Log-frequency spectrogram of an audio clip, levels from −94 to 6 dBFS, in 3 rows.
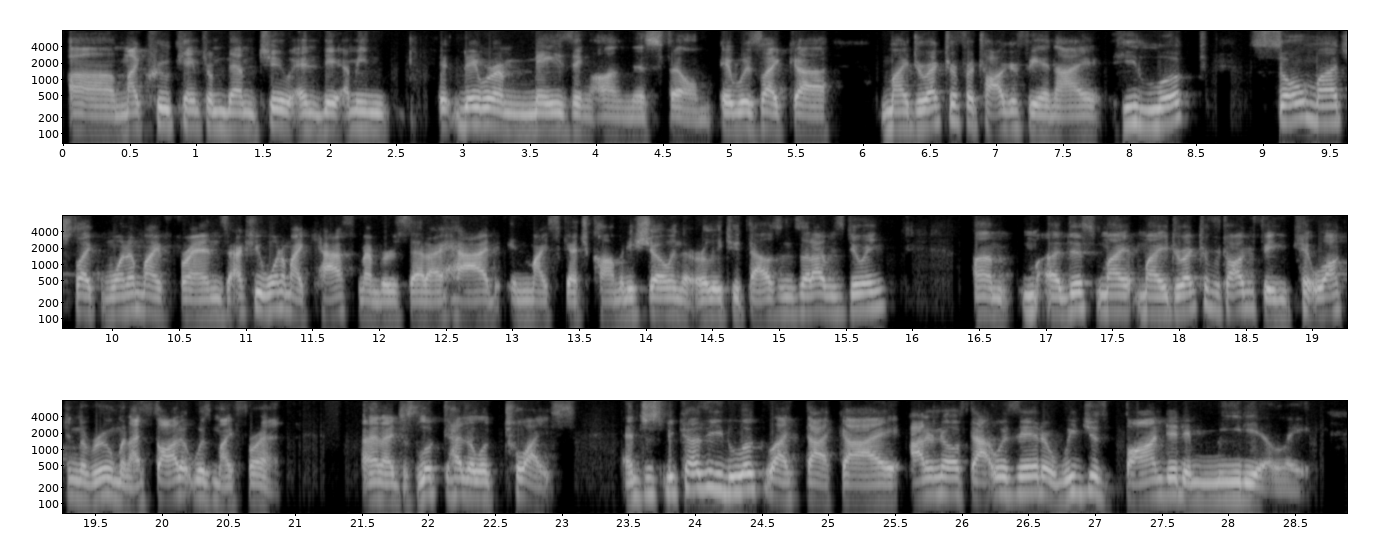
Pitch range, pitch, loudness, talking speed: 120-150 Hz, 130 Hz, -28 LUFS, 215 wpm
